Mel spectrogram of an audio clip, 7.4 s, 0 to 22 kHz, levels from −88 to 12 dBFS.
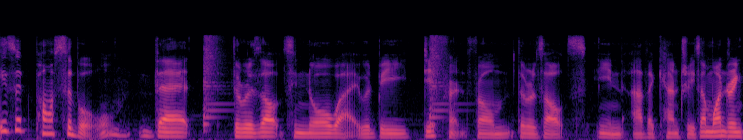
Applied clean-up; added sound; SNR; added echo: none; Snare drum; 20 dB; none.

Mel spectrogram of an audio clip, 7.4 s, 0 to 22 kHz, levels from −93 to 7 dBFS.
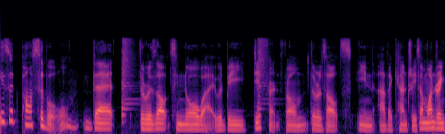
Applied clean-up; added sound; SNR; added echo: neural mask model RNNoise.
